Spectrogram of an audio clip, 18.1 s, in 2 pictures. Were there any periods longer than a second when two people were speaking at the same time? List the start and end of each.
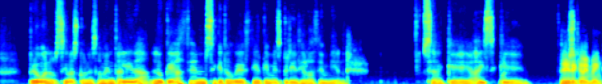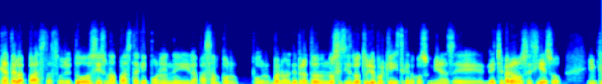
none

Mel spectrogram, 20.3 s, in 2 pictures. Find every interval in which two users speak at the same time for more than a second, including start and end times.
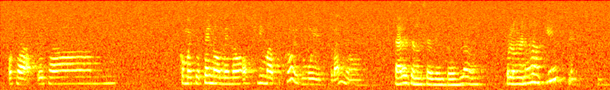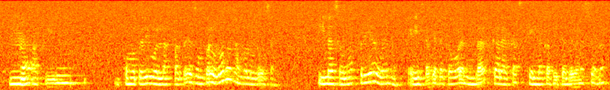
none

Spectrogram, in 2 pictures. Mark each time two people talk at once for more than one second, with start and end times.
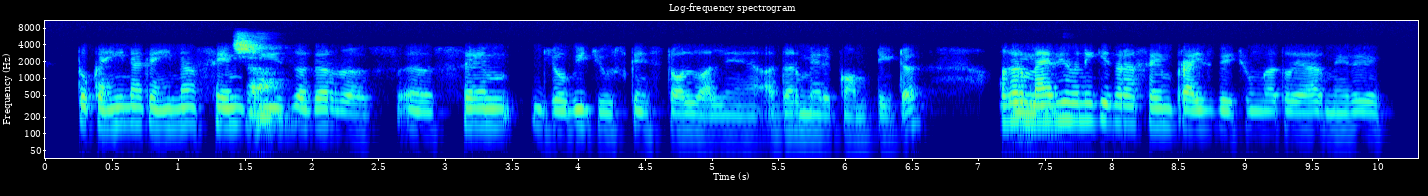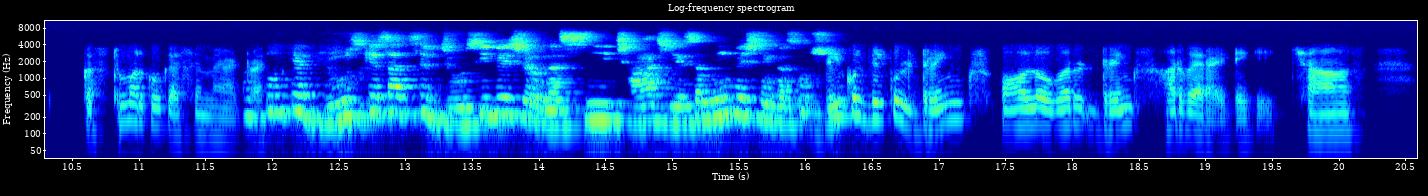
none

